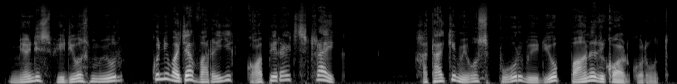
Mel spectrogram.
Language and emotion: Kashmiri, angry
